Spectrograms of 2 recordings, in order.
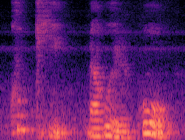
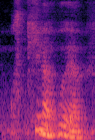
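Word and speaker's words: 茎: 줄기경 얘도 이제 그 쿠키라고 읽고 줄기의 의미를 가지고 있는데요. 이거는 왜 야채들 있잖아요. 야채들 그 예를 들어서 우리 그 뭐죠? 열무를 보게 되면은 이파리에 그 줄기 있잖아요. 그 줄기는 쿠키라고 해요.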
